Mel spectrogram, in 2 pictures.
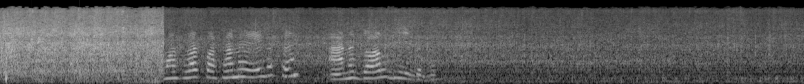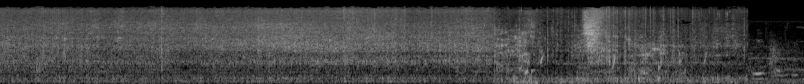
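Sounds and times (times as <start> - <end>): spice paste sizzling in oil: 0.0 - 15.6
water pouring: 12.2 - 15.6.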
